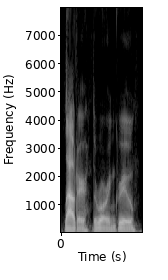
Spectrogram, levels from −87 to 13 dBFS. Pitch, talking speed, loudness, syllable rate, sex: 85 Hz, 145 wpm, -20 LUFS, 4.6 syllables/s, male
